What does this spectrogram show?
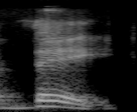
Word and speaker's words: they: E nós temos aqui um TH, porém esse TH é o que nós chamamos de TH vozeado, porque ele é, de certa forma, pronunciado da seguinte forma, ó, tá vendo? Repare que a minha língua está entre os dentes, ok? Mas tem um sonzinho nele, né? Ó, Isso é o que nós chamamos em inglês de TH com a pronúncia do som vozeado.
